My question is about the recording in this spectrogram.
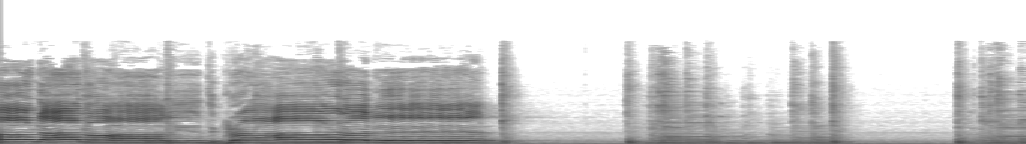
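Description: A male singer holds two long sung notes with vibrato over acoustic guitar. About halfway through, the voice stops and the acoustic guitar plays on alone, more quietly, in separate picked notes.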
